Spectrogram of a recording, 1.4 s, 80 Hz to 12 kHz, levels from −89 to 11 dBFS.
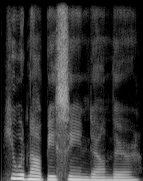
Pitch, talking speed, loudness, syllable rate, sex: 200 Hz, 290 wpm, -14 LUFS, 6.0 syllables/s, female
